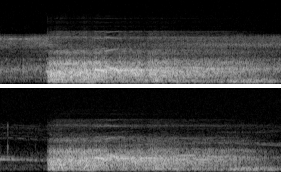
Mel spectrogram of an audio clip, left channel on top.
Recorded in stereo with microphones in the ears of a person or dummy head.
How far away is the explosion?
About 2 m.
